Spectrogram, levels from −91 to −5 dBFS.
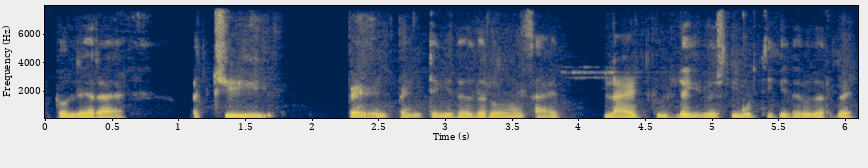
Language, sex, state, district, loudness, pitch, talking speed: Hindi, male, Uttarakhand, Uttarkashi, -19 LUFS, 100 Hz, 145 wpm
